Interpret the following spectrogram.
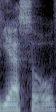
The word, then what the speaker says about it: Yesel: know, first name Essel, Russian E, pronunciation is different, like Y-E as in yes. So then they both agreed, yeah, better translation is Yesel.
